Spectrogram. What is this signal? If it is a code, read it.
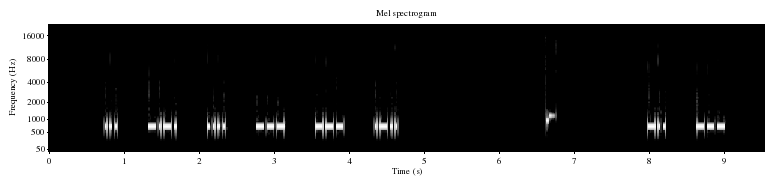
Morse code, heard as a keyed tone, about 36 wpm, spaced as for 16 wpm, 690 Hz. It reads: SCHOOL DO
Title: 4x Character Spacing - Top 300 Words - 35wpm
